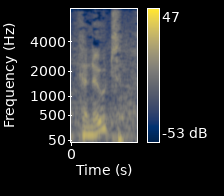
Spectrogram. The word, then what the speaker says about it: Conneaut: Well, look at Conneaut, Ohio, spelled C-O-N-N-E-A-U-T. People say, what is that, Canute?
